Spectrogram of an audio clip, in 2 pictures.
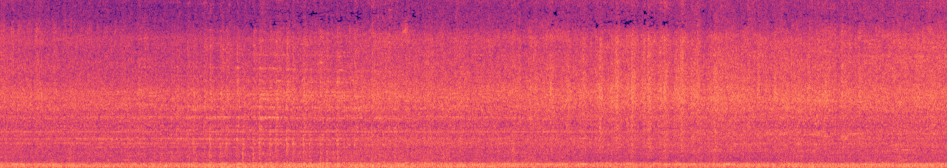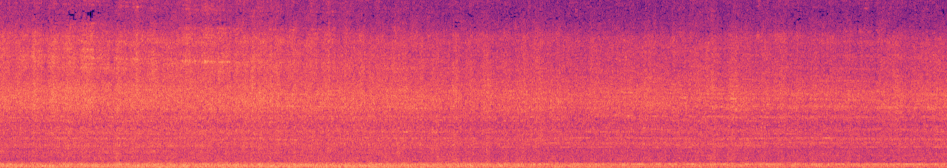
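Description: Freight train of covered hopper cars and centerbeam flatcars rolling steadily past, its wheels on the rails making a continuous low rumble.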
